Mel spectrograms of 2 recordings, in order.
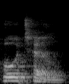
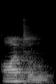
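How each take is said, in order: First: "होटल" with an audible H at the start; H pronounced. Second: "ऑटल" starting straight on the O vowel; silent H. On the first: Teacher showing students the H version, "होटल" with its H sounded. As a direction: say "होटल" breathing the H in front. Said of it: "एच को pronunciation के अंदर लेके आते हैं". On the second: Teacher showing how some speakers say hotel, H dropped in "ऑटल". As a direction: drop the H and open "ऑटल" on O. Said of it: "वो pronounce करते हैं ओ से". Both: Shown as a demonstration.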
